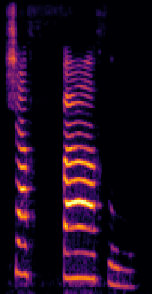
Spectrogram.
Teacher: you need to keep your two upper incisors on the lower lips and blow the air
